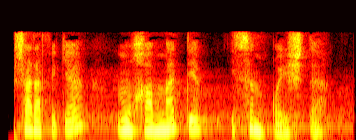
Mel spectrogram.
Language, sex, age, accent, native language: Uzbek, female, 25-34, Toshkent shahri, Uzbek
